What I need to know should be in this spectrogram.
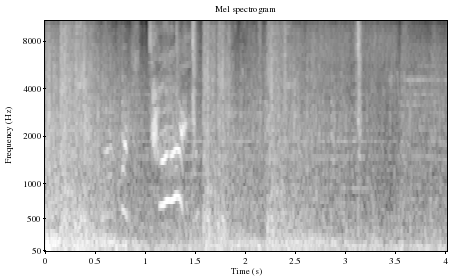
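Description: A gun's magazine clicks and clacks during a reload.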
